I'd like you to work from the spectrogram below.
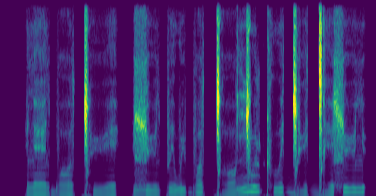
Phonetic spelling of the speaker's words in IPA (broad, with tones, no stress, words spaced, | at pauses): lɛː˩l bɔː˩lǀʰyː˩e̯ | ɮyː˩lpɪ˧wy˧˥ bɔ˧˥l ɡ͡ǀɔː˩˧ŋ͡ǀu˥lʈʰu˧˥e̯ ɡ͡ǀy˧˥e̯ɡ͡ǀɪː˧˥ ɬyː˥l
